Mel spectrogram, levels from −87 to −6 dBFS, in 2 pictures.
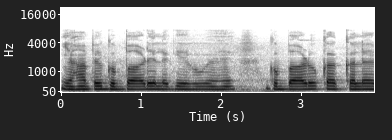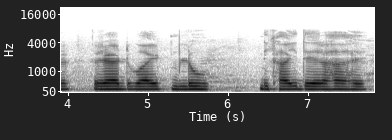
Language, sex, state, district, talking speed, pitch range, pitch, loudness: Hindi, male, Uttar Pradesh, Lalitpur, 120 wpm, 135-140 Hz, 140 Hz, -14 LUFS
